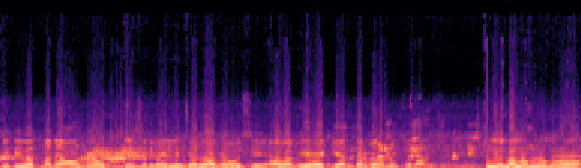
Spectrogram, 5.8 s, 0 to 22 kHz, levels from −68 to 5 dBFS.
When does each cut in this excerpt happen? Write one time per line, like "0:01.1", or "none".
0:04.9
